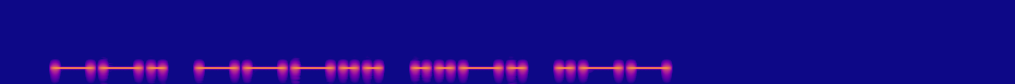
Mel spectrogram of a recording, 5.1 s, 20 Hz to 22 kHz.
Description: Morse code, heard as a keyed tone, about 20 wpm, 700 Hz. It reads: G8FW
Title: DXCC-100 Call Signs - 4 Characters - 20wpm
